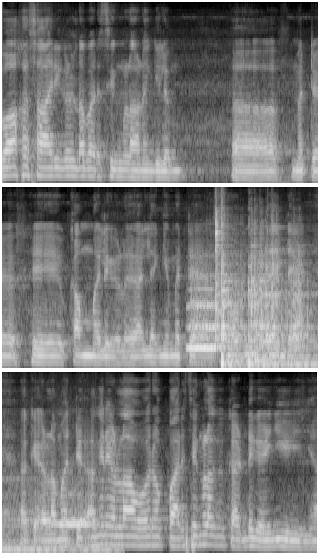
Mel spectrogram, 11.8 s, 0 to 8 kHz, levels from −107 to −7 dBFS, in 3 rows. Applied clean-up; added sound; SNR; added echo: none; Squeak / Thump, thud; -5 dB; reverberation time 0.4 s.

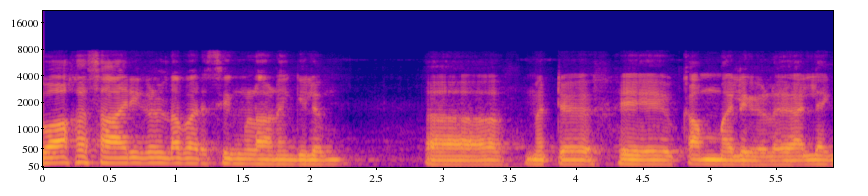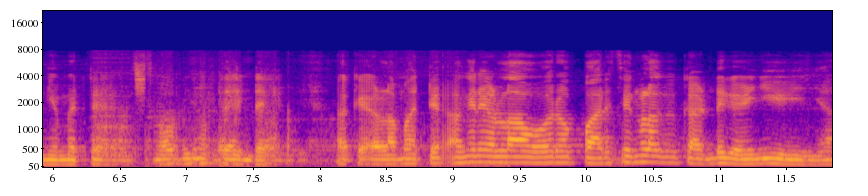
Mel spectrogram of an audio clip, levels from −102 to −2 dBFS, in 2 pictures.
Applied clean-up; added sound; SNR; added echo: neural separator model SepFormer DNS4.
